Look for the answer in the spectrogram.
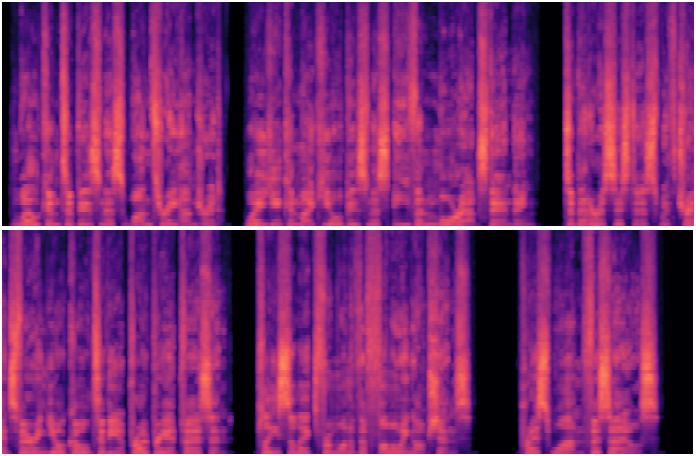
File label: FRIENDLY; BUSCO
